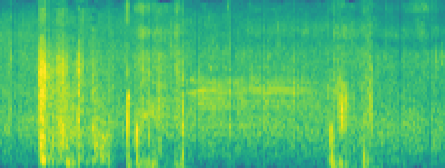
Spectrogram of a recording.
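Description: A few short bleats from sheep on a Minecraft farm, scattered among soft footsteps and clicks, moderately quiet with gaps between calls.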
